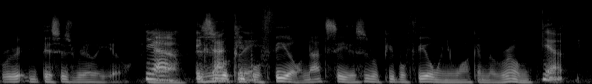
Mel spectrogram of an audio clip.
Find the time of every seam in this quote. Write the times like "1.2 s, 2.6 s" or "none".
none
